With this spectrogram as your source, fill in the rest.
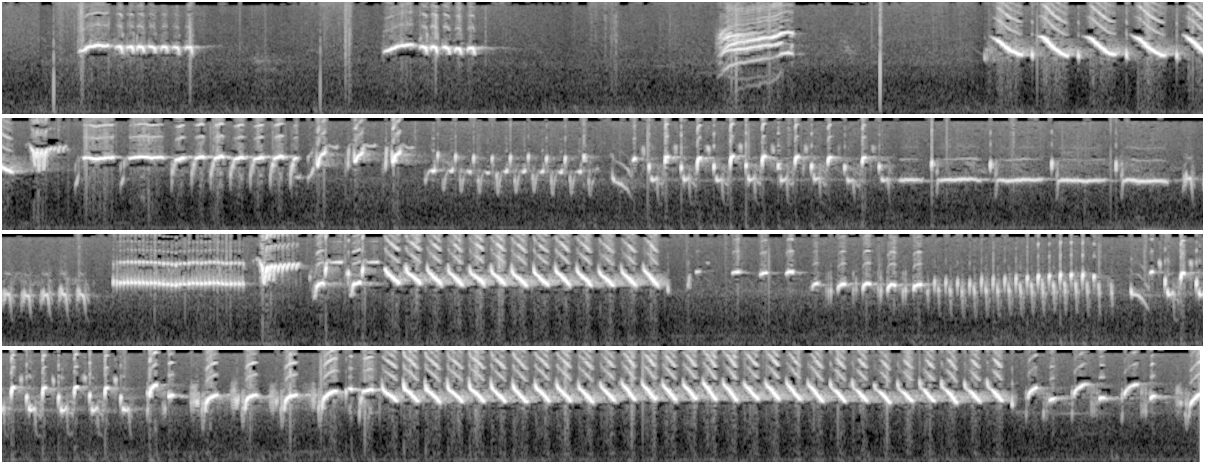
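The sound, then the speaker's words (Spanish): A canary sings from a record in a long, lively run of high, varied trills, chirps and whistles. After a few short opening phrases, the song pours out almost without a break, loud and shifting in pitch. “Los pájaros cantan para usted. Vamos a oír al canario Smet.”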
